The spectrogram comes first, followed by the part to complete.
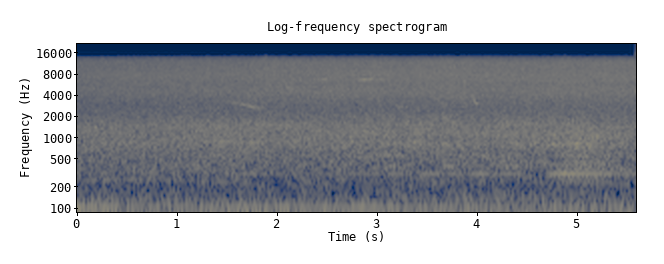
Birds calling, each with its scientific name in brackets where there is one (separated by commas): unidentified bird, Song Sparrow (Melospiza melodia)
